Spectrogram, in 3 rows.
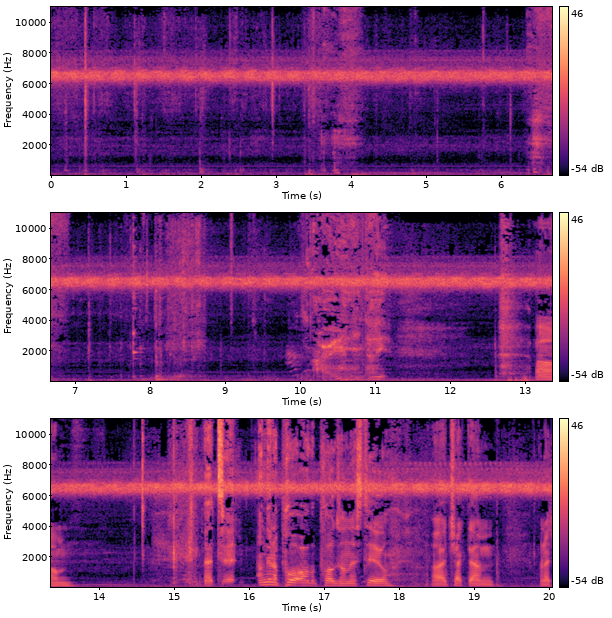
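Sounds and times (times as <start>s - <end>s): cricket trill: 0.0s - 20.0s
fuel filter threaded on by hand: 7.2s - 9.6s.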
